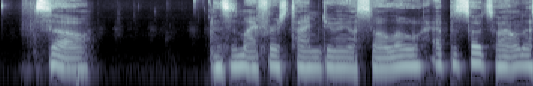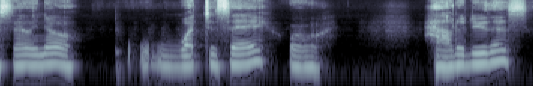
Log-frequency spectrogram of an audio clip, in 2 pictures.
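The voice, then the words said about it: Congested, sick-sounding voice. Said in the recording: “because I'm sick. I have a bunch of mocos, if you can't tell from my voice... I have a bunch of boogers in my throat and I'm sick”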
